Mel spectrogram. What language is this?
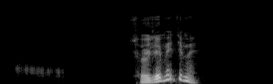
Turkish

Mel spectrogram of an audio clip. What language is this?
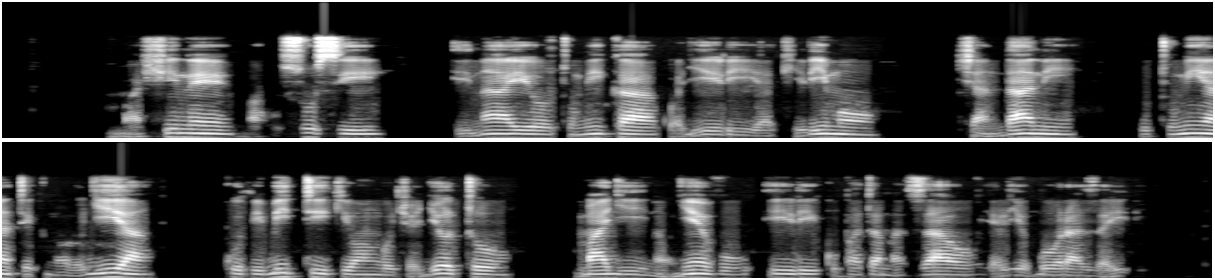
Swahili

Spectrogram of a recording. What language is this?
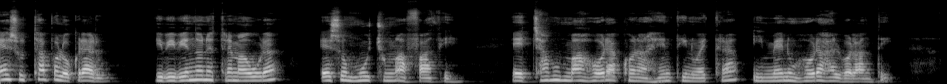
Extremaduran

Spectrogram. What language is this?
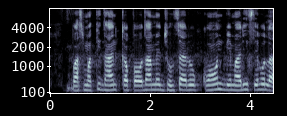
Bhojpuri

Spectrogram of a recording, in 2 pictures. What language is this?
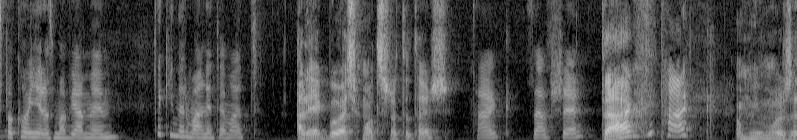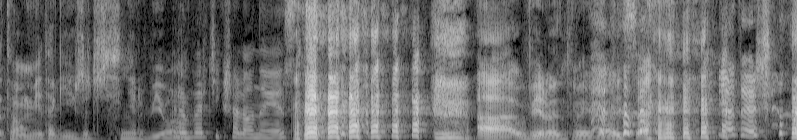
Polish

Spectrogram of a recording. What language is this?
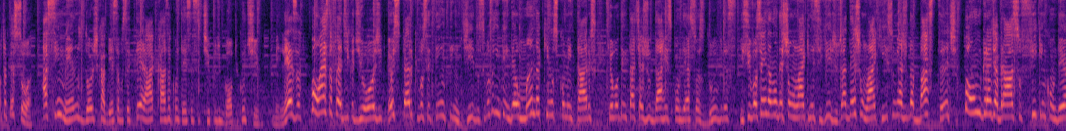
Portuguese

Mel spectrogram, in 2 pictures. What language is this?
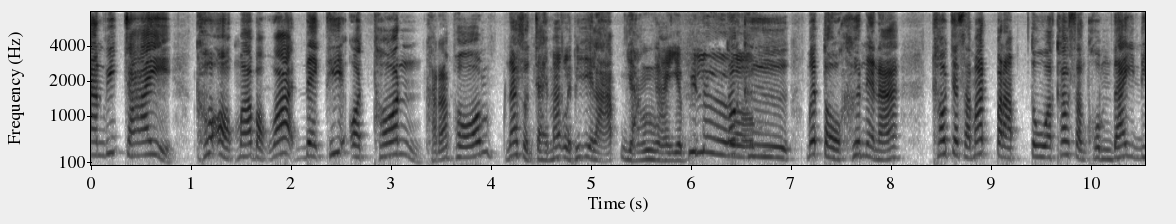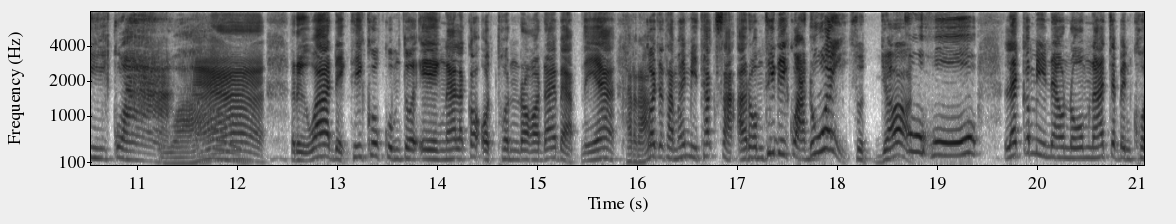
Thai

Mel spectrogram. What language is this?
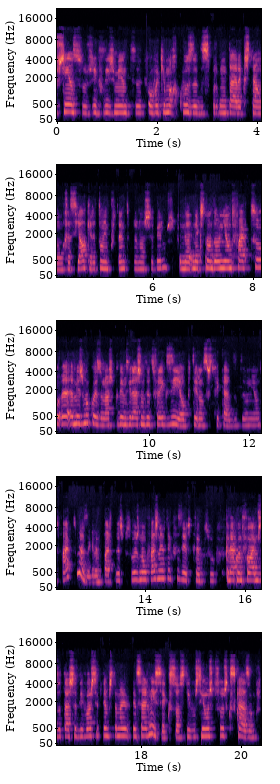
Portuguese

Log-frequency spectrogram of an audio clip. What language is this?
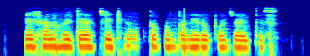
Bangla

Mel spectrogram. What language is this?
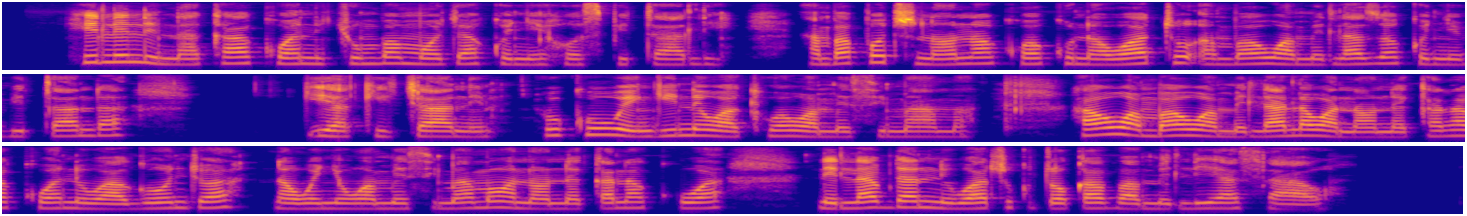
Swahili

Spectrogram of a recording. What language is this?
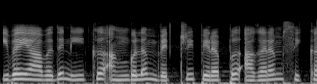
Tamil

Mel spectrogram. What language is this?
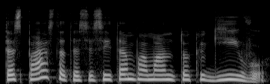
Lithuanian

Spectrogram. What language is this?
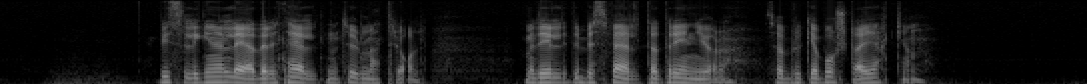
Swedish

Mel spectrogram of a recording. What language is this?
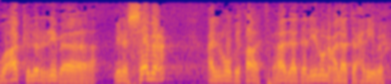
Arabic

